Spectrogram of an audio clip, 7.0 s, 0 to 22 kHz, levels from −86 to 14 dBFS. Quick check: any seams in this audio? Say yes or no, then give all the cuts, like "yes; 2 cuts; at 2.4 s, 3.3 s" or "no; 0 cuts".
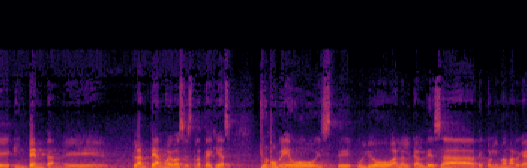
no; 0 cuts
